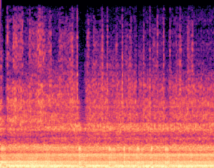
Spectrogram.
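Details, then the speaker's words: Active Aqua single air pump after fix (part held down with a zip tie) that had no airflow and was loud: at max setting, steady even buzzing hum, no rattle or stutter; running smoothly. "now it's on low you can barely hear it max"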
